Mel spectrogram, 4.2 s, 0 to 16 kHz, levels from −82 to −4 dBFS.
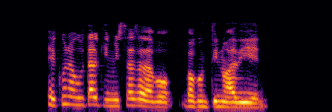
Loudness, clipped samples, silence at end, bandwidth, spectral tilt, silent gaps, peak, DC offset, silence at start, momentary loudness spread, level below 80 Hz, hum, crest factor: -17 LUFS; under 0.1%; 0.9 s; 7.4 kHz; -6.5 dB/octave; 2.17-2.23 s; -2 dBFS; under 0.1%; 0.6 s; 9 LU; -56 dBFS; none; 16 dB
